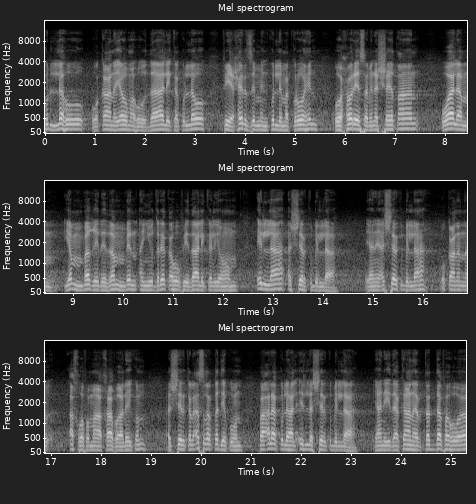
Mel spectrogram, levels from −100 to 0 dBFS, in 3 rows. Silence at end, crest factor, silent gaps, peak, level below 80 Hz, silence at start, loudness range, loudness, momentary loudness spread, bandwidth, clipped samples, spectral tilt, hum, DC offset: 0 s; 18 dB; none; -8 dBFS; -56 dBFS; 0 s; 4 LU; -26 LUFS; 11 LU; 12.5 kHz; under 0.1%; -6 dB/octave; none; under 0.1%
